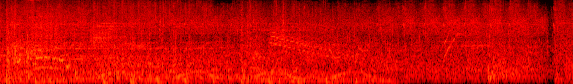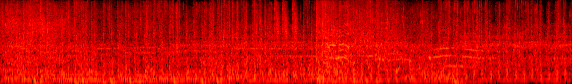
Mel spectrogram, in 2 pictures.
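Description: Game weapons fire with wet splattering sounds.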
